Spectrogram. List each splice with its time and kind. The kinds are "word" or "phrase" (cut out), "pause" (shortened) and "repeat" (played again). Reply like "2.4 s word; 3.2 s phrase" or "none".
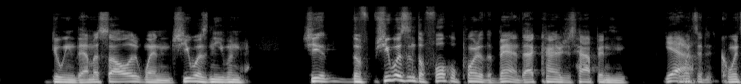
none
